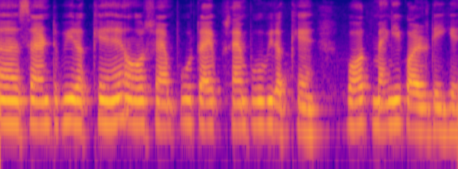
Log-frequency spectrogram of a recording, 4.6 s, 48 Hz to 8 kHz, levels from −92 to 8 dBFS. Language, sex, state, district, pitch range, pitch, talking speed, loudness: Hindi, female, Odisha, Sambalpur, 165-190 Hz, 185 Hz, 210 wpm, -15 LUFS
